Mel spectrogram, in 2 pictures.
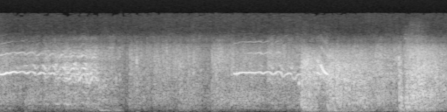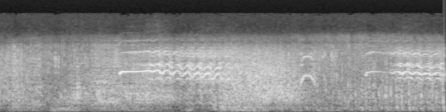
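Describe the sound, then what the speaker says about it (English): Several horses neigh and whinny loudly over a steady rumble of galloping hooves, the calls rising and falling repeatedly. "Ramon, Jose, let the horses out of the barn."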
